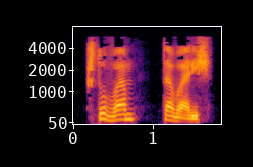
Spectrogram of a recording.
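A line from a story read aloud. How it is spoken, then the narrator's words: Tired question. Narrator (Russian): устало спросил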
